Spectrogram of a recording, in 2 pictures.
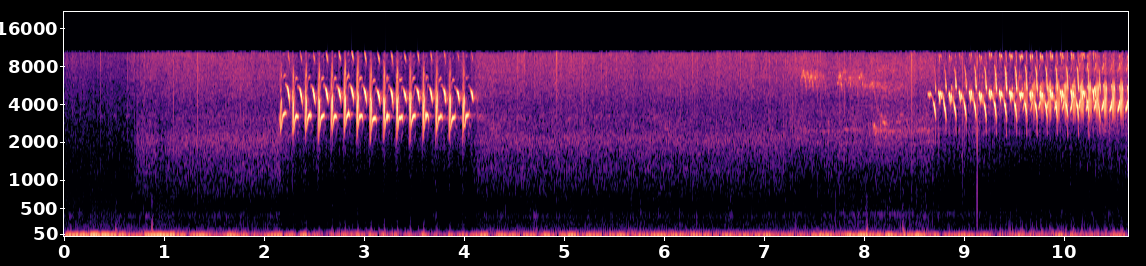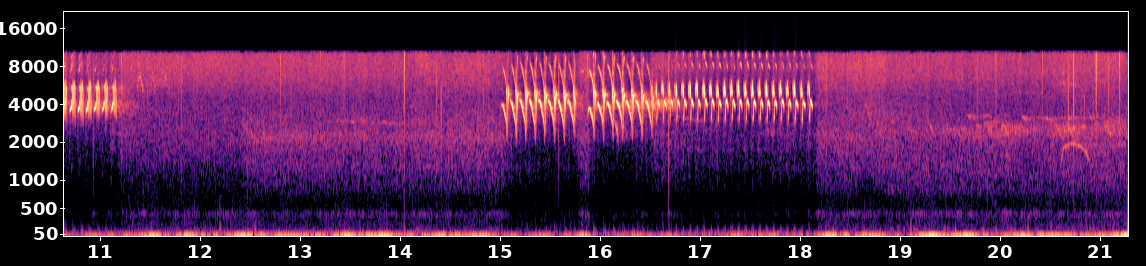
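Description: junco song

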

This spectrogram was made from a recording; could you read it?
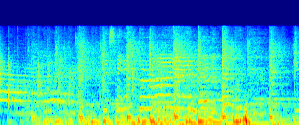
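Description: audience applause and cheering

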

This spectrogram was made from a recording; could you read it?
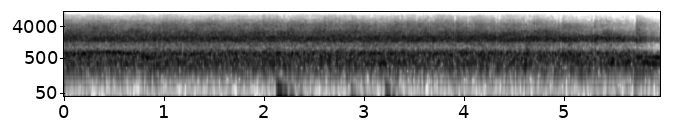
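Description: audience round of applause

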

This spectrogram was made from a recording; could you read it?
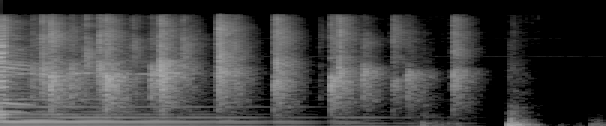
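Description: audience applause

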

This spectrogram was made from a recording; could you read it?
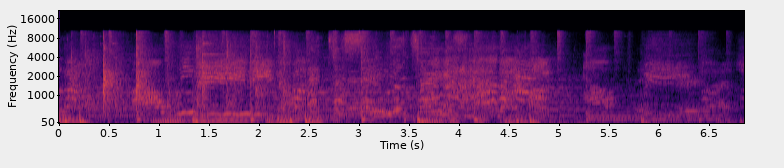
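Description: audience clapping

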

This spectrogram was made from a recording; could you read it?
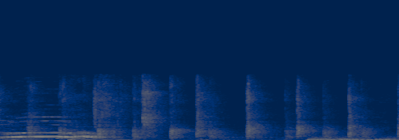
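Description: scattered audience clapping

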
